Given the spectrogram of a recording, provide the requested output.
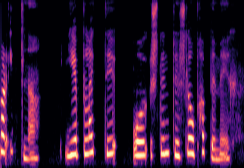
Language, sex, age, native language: Icelandic, female, 13, Icelandic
